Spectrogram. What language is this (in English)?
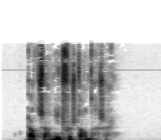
Dutch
